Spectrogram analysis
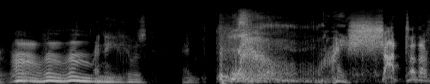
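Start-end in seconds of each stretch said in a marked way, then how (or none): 0.0-0.9 mouth-made snowmobile vroom; playful vroom vroom engine imitation; engine noises. 2.2-3.3 a real laugh mid-story. Real, not acted. Laughing at his own story.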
